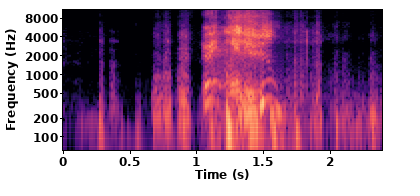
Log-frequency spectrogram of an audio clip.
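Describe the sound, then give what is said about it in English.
A single loud human sneeze bursts out sharply after a few faint breaths and small sounds, then trails into quiet movement noises. “Ooh, fixing to sneeze, y'all. Hang on”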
